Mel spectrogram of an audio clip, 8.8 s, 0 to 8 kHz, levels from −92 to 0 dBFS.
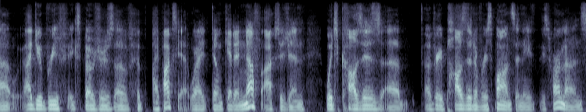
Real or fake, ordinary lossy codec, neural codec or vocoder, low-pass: fake; Opus, 64 kbps; codec, 44.1 kHz, 7.8 kbps, Pupu-Codec; 7.2 kHz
